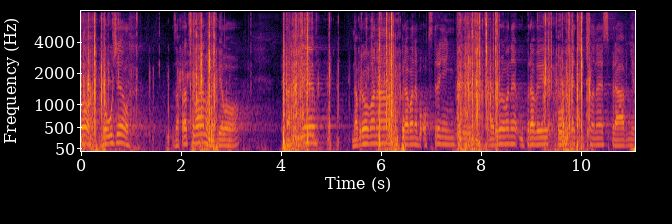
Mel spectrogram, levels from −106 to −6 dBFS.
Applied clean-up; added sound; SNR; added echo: none; Crumpling, crinkling; -5 dB; none.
